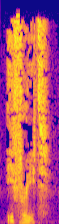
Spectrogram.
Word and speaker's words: Ifrit: Excuse me, you have to say it like Ben does. Ifrit.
